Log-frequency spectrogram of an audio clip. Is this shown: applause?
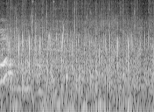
yes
